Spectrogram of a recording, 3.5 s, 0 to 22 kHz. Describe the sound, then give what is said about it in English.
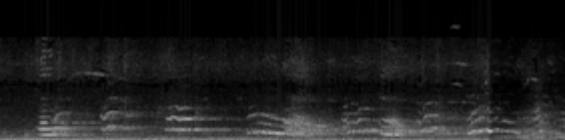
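A beagle puppy, one of 4,000 beagles being taken out of research testing, whimpers and yips in a run of high, wavering cries, fairly loud over a low background rumble, with no talking. “So today is the beginning of this epic work that we've done to get out 4,000 beagles, just like this little guy right here.”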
